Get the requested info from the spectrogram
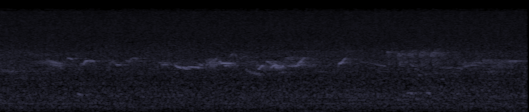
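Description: Faint distant birdsong: a run of short warbling chirps, busiest in the middle, over a steady low background noise of outdoor ambience.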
